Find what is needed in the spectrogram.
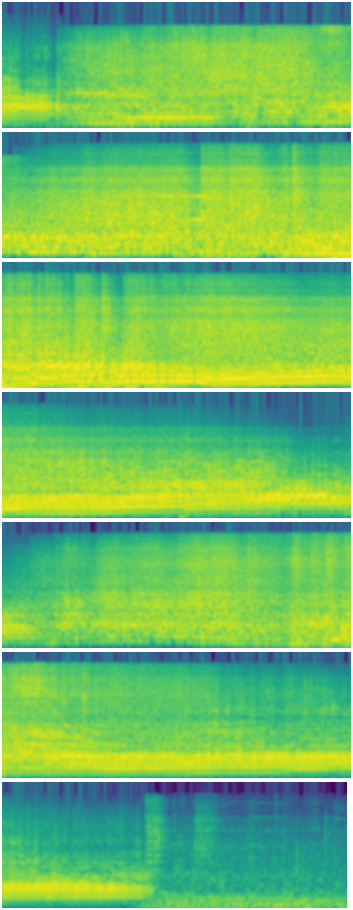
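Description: Rally car engine under hard acceleration, its pitch climbing and then dropping back at each upshift, several times over. Partway through there is a rough, crackling stretch before it pulls up through the gears again.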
